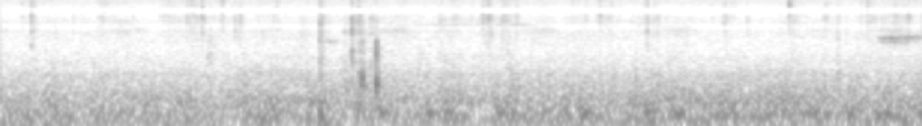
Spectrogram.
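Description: Kitchen knife peeling the tough skin of a boiled elephant foot yam (suran): faint scraping and small scattered ticks over a steady low background hum.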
